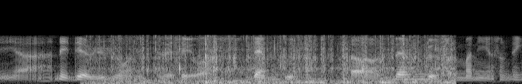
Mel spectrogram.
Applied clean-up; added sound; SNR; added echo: none; Crackle; -1 dB; none.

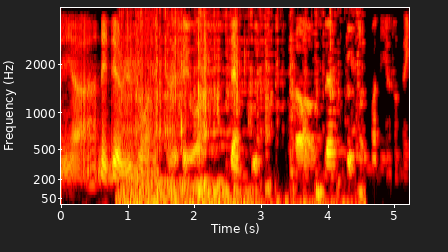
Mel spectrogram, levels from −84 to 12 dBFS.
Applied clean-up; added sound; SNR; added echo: classical method Wiener filter.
